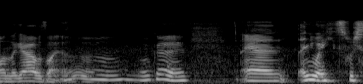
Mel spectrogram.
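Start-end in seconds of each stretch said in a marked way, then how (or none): 0.6-1.9 higher, drawn-out giving in; lightly voiced reluctant okay; imitated hesitant agreement. Man agreeing to swap seats, hesitant. Acts the seat-owner's reply.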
